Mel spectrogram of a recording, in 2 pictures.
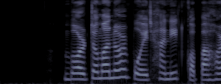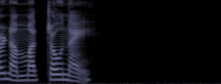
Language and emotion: Assamese, neutral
